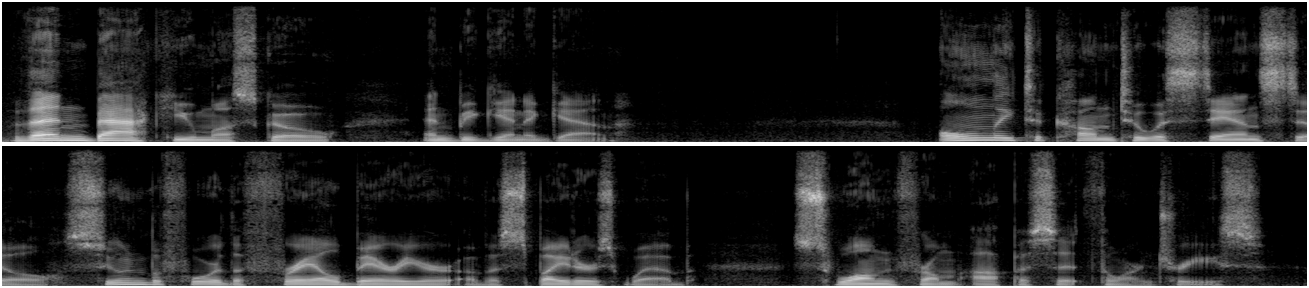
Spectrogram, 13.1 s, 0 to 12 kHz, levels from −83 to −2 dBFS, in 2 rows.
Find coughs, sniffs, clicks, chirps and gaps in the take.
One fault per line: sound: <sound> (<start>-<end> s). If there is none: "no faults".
no faults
